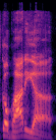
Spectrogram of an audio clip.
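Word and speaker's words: Guobadia: I was like, girl, it's Gobadia.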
